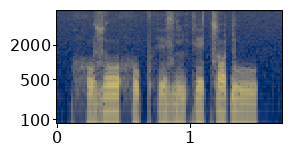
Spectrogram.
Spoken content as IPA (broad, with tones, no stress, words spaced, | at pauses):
ho˨zoː˦ho˨ pʰɪ˨ zĩ˨ke˦ t͡sɔ˦ɗu˦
